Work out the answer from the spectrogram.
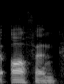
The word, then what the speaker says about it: often: often скажете How often замість often вимовите ofen і така і така вимова сприйнятна у американській і англійській мові прислівника adverb коли відповідає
